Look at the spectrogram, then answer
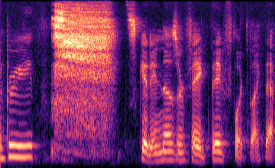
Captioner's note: sniffs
